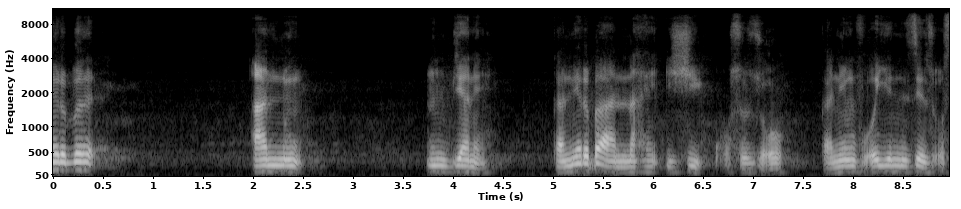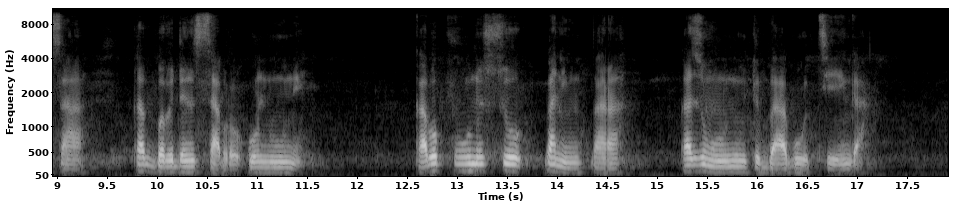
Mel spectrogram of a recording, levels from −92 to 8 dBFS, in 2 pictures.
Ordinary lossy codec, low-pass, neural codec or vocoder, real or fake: Opus, 64 kbps; 9.9 kHz; codec, 24 kHz, 6 kbps, HILCodec; fake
